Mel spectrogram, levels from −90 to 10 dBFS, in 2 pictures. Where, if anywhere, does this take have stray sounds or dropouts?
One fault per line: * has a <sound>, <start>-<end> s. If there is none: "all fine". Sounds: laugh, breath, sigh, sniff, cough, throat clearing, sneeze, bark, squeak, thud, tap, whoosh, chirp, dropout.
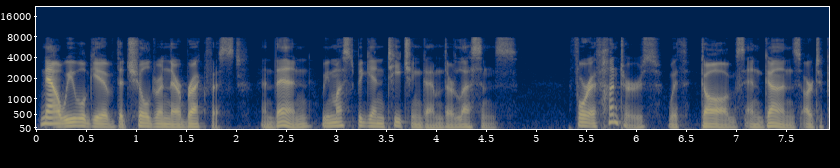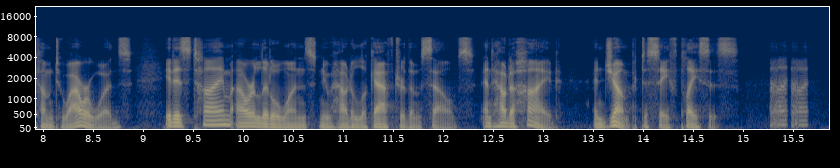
* has a laugh, 15.3-15.7 s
